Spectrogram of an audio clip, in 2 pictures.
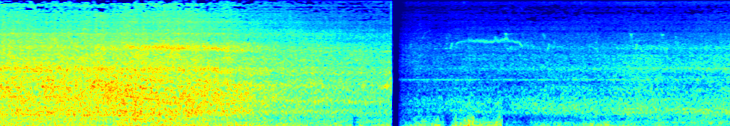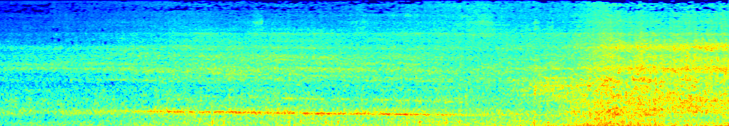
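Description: An electric train rushes past close by with a loud roar.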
